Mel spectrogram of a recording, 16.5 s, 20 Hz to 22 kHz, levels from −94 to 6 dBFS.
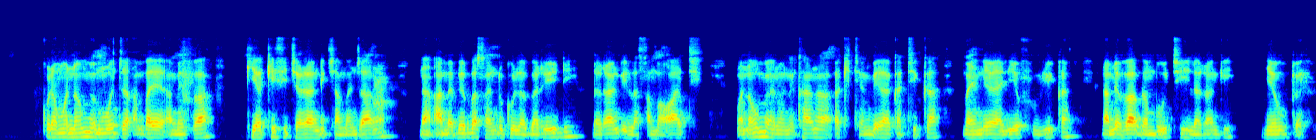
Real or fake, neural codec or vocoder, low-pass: fake; codec, 16 kHz, 4 kbps, FunCodec, trained on LibriTTS, 50 frames a second; 7.2 kHz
